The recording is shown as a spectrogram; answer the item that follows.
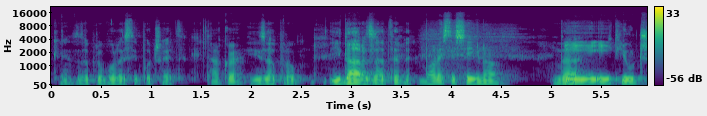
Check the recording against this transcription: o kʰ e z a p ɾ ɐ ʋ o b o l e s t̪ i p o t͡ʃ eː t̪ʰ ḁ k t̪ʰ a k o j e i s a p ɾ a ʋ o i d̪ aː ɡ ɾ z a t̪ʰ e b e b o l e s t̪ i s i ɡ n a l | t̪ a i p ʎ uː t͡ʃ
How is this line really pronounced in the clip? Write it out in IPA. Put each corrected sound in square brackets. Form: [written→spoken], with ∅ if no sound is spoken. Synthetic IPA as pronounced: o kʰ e z a p ɾ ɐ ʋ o b o l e s t̪ i p o t͡ʃ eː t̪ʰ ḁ k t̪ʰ a k o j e i [s→z] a p ɾ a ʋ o i d̪ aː [ɡ→∅] ɾ z a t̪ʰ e b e b o l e s t̪ i s i ɡ n a l | [t̪→d̪] a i [p→k] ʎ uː t͡ʃ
